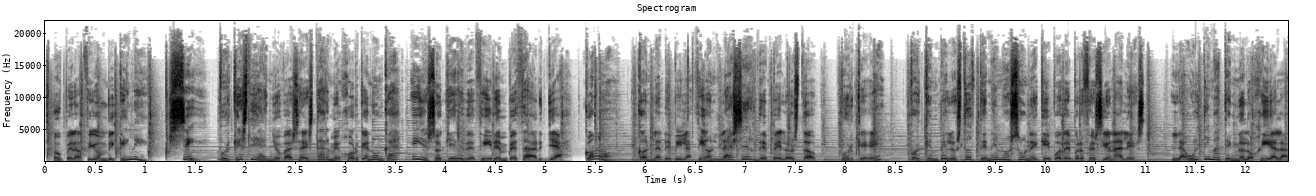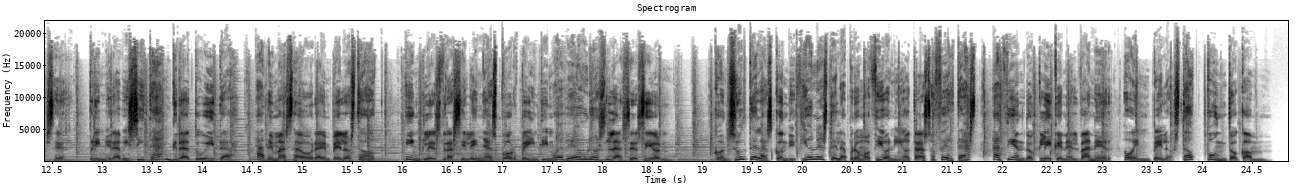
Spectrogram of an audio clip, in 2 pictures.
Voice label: Spanish Commercial; PELOSTOP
